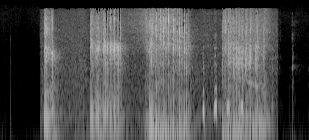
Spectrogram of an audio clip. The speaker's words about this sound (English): It says farts couple. Yeah, like a couple of farts. Oh, I thought it was like a couple farting together. No, I just wrote couple because it's like a couple of them. Like a call and response.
